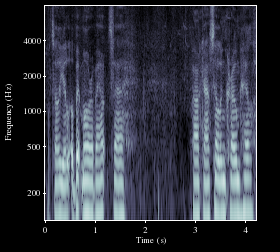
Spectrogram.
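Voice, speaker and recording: A man narrating a morning countryside walk in a relaxed, hesitant way, full of fillers, his voice a little croaky from just waking up. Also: medium pitch, moderate pace, slight background noise. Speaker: hiking vlogger. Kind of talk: casual walking commentary. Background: rural outdoor sounds, animals.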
